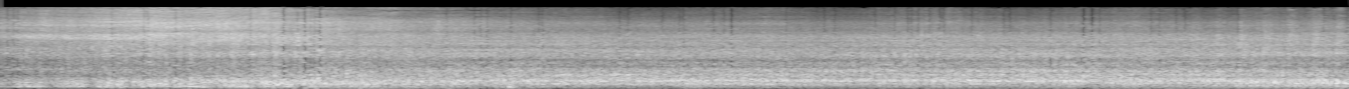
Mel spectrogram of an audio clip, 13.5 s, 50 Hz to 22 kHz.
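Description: A PT47 steam locomotive and its coaches passing close by, the coaches rolling past in a steady noise. Near the end the SU42 diesel locomotive pushing at the rear comes by, its engine running.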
